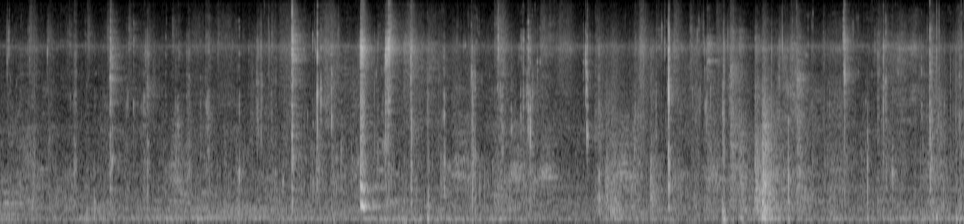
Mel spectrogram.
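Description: People eating fried fish and rice by hand, heard close up: chewing with scattered short, wet lip smacks and clicks, a few louder ones in the middle.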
